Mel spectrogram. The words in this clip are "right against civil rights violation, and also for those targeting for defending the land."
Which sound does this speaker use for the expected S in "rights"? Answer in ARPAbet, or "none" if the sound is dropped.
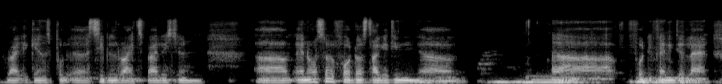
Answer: S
